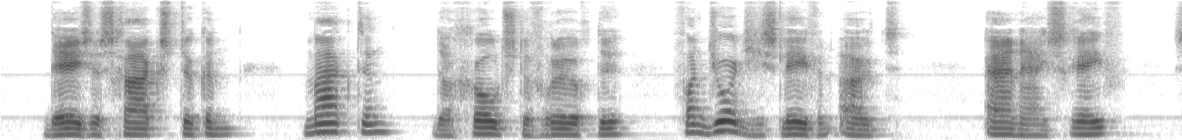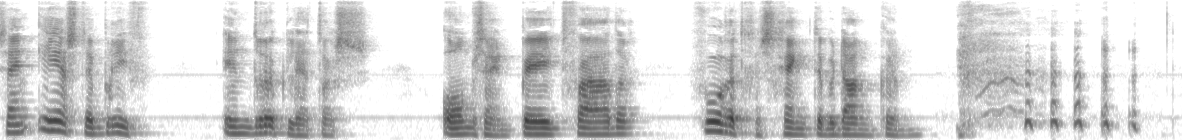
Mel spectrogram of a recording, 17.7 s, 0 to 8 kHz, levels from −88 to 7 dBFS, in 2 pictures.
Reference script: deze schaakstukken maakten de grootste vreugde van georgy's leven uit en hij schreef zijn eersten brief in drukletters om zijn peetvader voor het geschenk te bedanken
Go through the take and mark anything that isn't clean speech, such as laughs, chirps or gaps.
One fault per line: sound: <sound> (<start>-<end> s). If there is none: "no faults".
sound: laugh (16.0-17.4 s)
